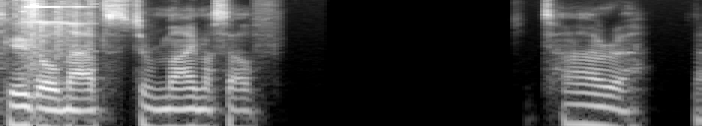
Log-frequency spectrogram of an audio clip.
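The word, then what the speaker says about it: Cheetara: Chitara. Is that how you say it? Chitara.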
